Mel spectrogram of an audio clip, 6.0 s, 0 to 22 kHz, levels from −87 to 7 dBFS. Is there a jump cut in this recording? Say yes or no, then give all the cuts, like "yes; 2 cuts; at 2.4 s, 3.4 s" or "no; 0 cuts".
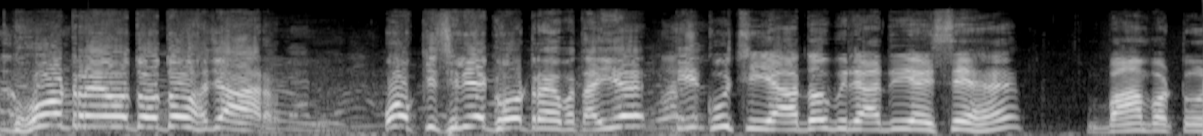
yes; 1 cut; at 3.4 s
